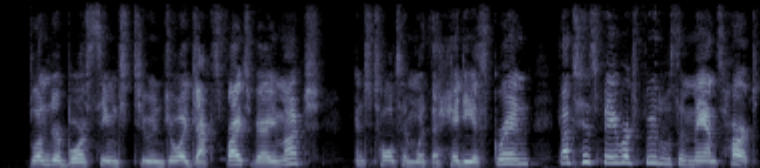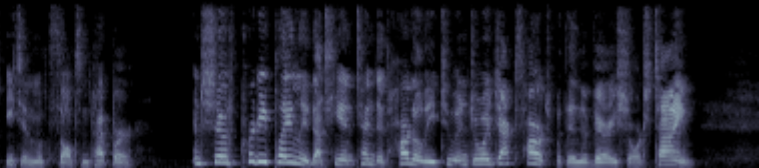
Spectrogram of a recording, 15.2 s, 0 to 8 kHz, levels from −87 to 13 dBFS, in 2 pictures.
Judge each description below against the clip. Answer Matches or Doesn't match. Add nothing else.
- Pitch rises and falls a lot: Matches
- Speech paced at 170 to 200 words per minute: Matches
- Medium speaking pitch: Doesn't match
